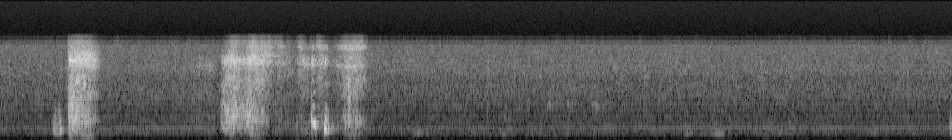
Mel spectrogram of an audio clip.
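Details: A male pet cat, asleep, lets out short breathy sneezes: one sharp burst near the start, then a quick cluster of two or three more a second later. The rest is quiet room hush.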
